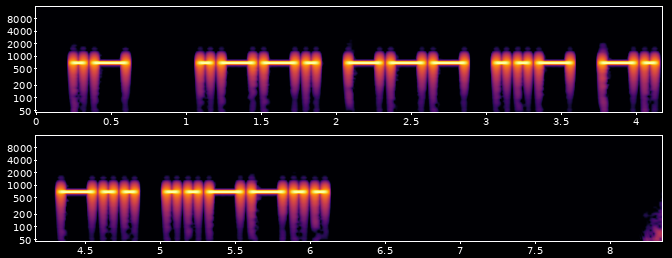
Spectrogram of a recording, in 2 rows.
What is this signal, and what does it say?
Morse code, heard as a keyed tone, about 17 wpm, 700 Hz. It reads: A POUND?
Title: Sentences from Top 1000 Words - Review Part 2 - 17wpm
